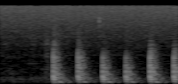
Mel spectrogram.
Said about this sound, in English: That's me knocking on the door trying to get them to stop.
